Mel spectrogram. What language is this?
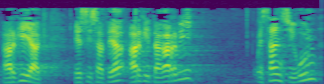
Basque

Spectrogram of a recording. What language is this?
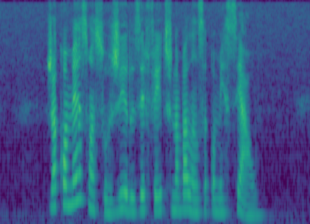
Portuguese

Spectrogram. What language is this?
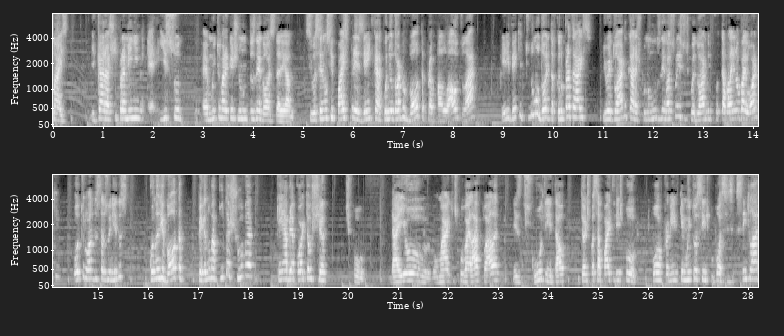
Portuguese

